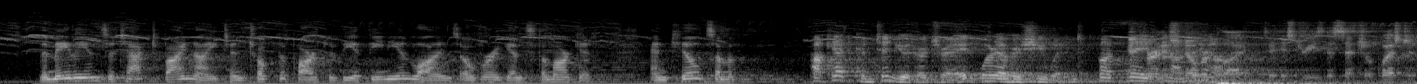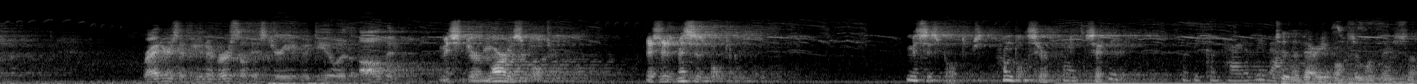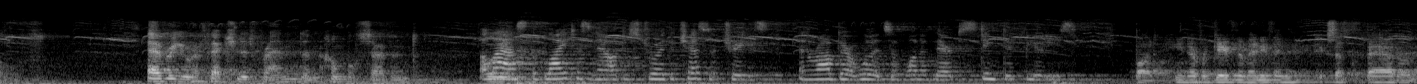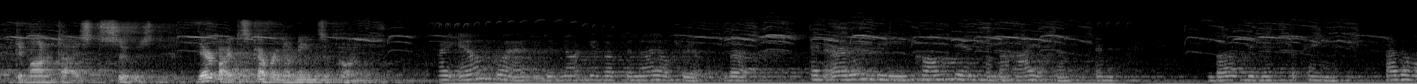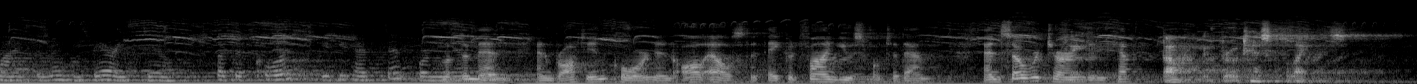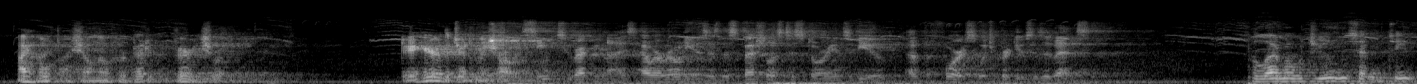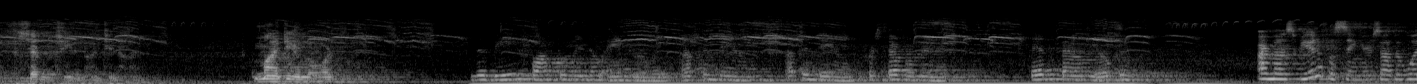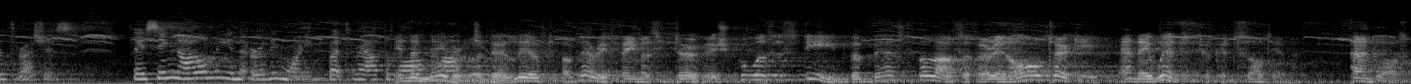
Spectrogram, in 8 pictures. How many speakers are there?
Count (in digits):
9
